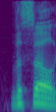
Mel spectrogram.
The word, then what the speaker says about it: Vassell: Devin Vassell, Vassell, excuse me. It's spelled just like Sam Cassell, but with a V.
